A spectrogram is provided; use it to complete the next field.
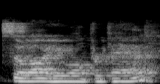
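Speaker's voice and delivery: big, grand dragon voice. Voicing the dragon as he turns to address the whole group: big booming voice. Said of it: "big booming voice".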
